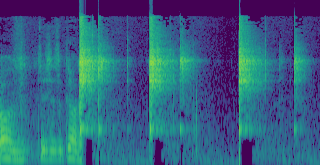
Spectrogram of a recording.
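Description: A plastic toy gun clicks sharply.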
